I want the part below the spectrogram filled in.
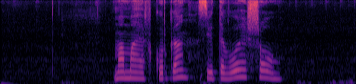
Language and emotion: Russian, neutral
